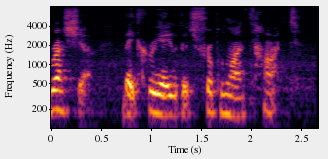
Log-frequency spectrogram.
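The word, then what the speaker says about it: entente: they created the triple on taunt that's how you pronounce that on taunt not antente on taunt they formed that in 1907.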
